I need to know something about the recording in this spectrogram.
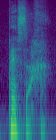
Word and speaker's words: Pesach: The word in Hebrew for Passover is Pesach. If we slash the word Pesach into two syllables, we find that the message that underpins Passover is so important, so crucial.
